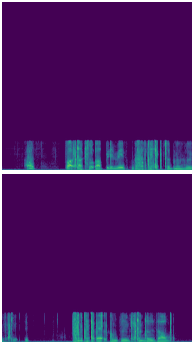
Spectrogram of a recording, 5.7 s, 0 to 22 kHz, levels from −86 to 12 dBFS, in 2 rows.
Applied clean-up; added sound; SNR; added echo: neural diffusion model UNIVERSE++.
